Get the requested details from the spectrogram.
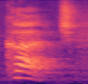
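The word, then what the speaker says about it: खर्च: It is pronounced as Kharch. That means if you see a word like this, you know that this is R, half R, and it is pronounced before the vyanjan that it is written.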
